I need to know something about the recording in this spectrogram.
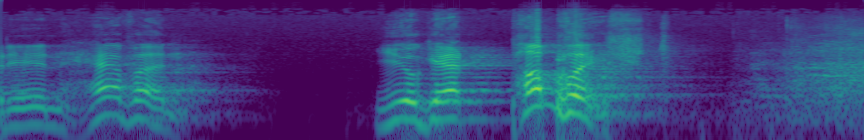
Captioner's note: laughter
